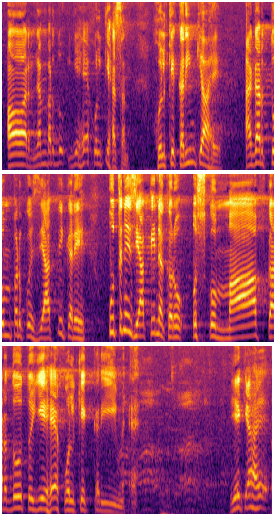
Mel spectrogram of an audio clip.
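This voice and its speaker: Male preacher, sermon, high voice, repeats key phrases for emphasis, recorded in a long reverberant hall. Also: expressive, a bit bright. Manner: asks the audience questions and answers them himself. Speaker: Islamic scholar and preacher.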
